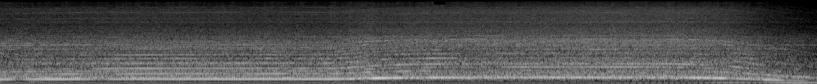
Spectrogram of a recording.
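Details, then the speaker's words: Mondial stand mixer switches on but the beater won't turn and is even stuck: a light, even motor whine that spins freely and winds down. "observou a máquina não está batendo o bedor inclusive está travado"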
